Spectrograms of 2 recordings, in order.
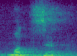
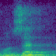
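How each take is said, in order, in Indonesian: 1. Konsonan tengahnya terdengar seperti ts. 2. Konsonan tengahnya terdengar seperti z biasa. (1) "bacanya Mozart" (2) "Tulisannya Mozart"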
